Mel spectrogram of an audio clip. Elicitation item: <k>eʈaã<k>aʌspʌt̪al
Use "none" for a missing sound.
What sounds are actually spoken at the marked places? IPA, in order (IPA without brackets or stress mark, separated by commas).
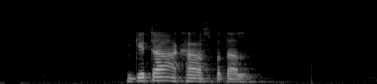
ɡ, kʰ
